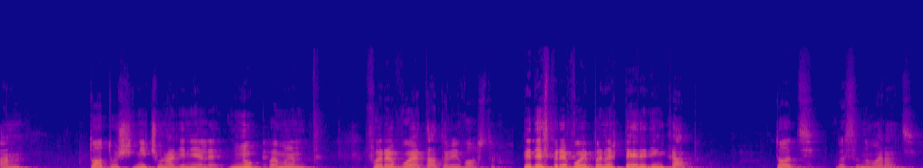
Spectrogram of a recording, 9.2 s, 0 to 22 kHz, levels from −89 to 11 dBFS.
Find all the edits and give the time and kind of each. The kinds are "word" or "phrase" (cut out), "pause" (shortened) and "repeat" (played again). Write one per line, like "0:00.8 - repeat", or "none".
0:02.6 - phrase
0:05.1 - pause
0:06.1 - word
0:08.3 - pause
